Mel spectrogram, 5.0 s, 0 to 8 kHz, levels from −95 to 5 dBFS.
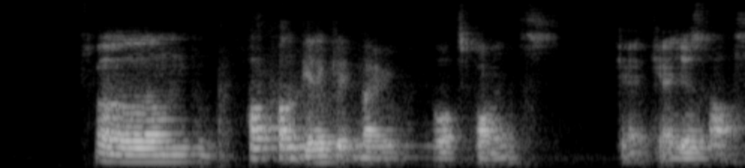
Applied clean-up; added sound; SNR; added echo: neural mask model DeepFilterNet 3.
